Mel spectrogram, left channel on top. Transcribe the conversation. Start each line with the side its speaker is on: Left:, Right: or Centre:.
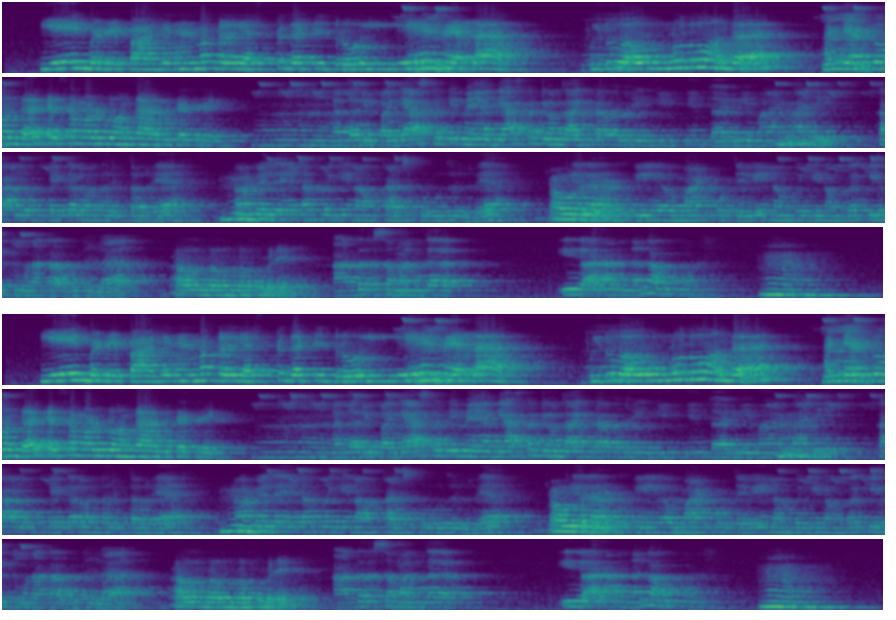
Right: ಏನ್ ಬಿಡ್ರಿಪ್ಪಾ ಹಾಗಿನ್ ಹೆಂಣ್ಮಕ್ಳು ಎಷ್ಟು ಗಟ್ಟಿದ ಆದ್ರು ಈಗ
Left: ಹ್ಮ್
Right: ಏನ್ ಎಲ್ಲಾ
Left: ಹ್ಮ್
Right: ಇದು ಅವರು ಉಣ್ಣದು ಹಂಗ
Left: ಹ್ಮ್
Right: ಅಡ್ಡ ಆಡೋದು ಹಂಗ ಕೆಲ್ಸ ಮಾಡುದು ಹಂಗ ಆಗ್ಬಿಟ್ಟೈತಿ
Left: ಹ್ಮ್ ಅದರಿಪಾ ಗ್ಯಾಸ್ ಕಟ್ಟಿ ಮ ಗ್ಯಾಸ್ ಕಟ್ಟಿ ಒಂದ ಆಗ್ಬಿಟ್ಟಾವಲ್ರೀ ಈಗ ನಿಂತ ನಿಂತತ್ ಅಡ್ಗೆ ಮಾಡ
Right: ಹ್ಮ್
Left: ಮಾಡಿ ಕಾಲ್ ಒಂದ್ ಕೈ ಕಾಲ್ ಒಂದ್ರಿ ತವ್ರೇ
Right: ಹ್ಮ್
Left: ಆಮೇಲೆ ನಮ್ ಬಗ್ಗೆ ನಾವ್ ಕಾಜಿ ತಗೋದಿಲ್ರಿ
Right: ಹೌದ್ರಿ
Left: ಎಲ್ಲಾರೋಗ ಮಾಡಿಕೊಡ್ತೇವಿ ನಮ್ ಬಗ್ಗೆ ಅದೆ ನಮ್ಗೆ ಕೇರ್ ತೊಗೊಳಕ ಆಗೋದಿಲ್ಲ
Right: ಹೌದೌದೌದ್ರೀ
Left: ಅದರ ಸಂಬಂಧ ಈ ಆರಾಮ ಇಲ್ದಂ ಆಗುದು ನೋಡ್ರಿ
Right: ಹ್ಮ್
